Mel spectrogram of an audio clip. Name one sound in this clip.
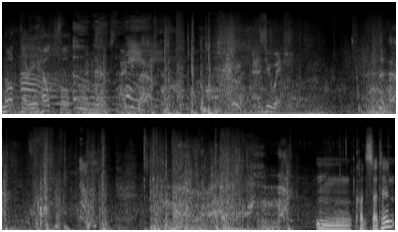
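Blades clash and strike in a fierce fight.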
